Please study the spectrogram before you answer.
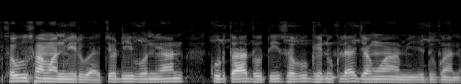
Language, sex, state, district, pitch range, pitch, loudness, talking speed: Halbi, male, Chhattisgarh, Bastar, 125-135 Hz, 130 Hz, -20 LUFS, 210 wpm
